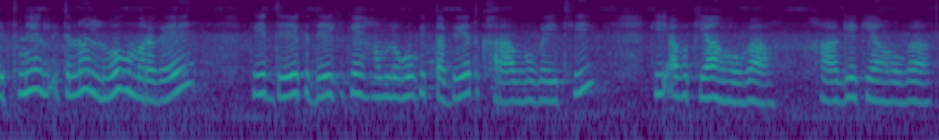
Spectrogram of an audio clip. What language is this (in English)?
Hindi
